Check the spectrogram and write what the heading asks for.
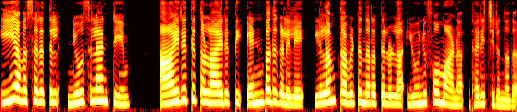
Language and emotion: Malayalam, neutral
